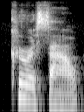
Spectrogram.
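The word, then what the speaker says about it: Curaçao: Now, how do you pronounce this? Is it Curacao? Oh, Curacao. Yes, I think it is. Yes, Curacao.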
